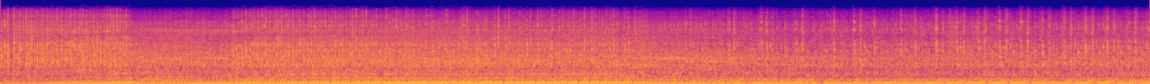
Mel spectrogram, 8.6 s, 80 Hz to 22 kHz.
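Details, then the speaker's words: Farmall 560 tractor, first start after its carburetor was reinstalled: engine catches, revs briefly, then settles into a steady, even idle with a smooth low beat. Idle still to be adjusted, but it sounds good; normal idle. "all right i'm going to do a little bit of adjusting there but boy it sounds good"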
